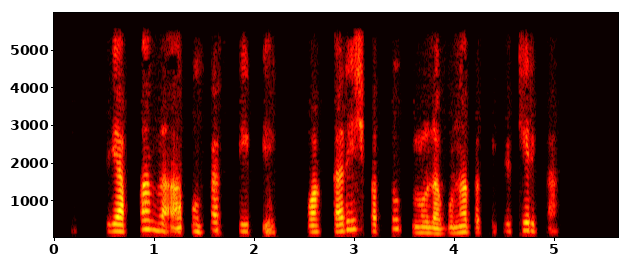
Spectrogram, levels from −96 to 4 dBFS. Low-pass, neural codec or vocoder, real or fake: 5.4 kHz; codec, 24 kHz, 0.9 kbps, WavTokenizer, medium speech release version 1; fake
